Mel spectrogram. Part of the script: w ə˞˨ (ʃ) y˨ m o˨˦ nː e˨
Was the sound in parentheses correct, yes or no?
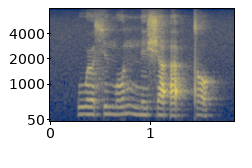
no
